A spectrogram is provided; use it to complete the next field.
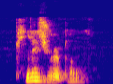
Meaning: That gives pleasure
- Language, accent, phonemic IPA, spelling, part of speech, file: English, Southern England, /ˈplɛʒəɹəbəl/, pleasurable, adjective, LL-Q1860 (eng)-pleasurable.wav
